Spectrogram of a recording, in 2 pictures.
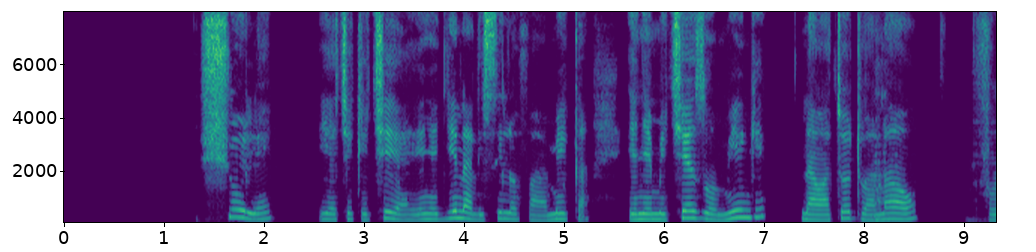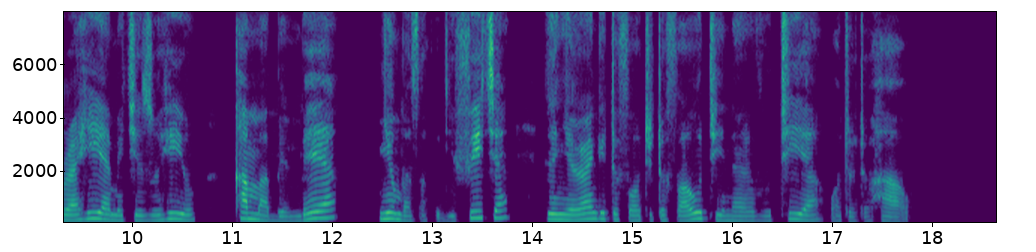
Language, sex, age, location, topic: Swahili, female, 18-24, Dar es Salaam, education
